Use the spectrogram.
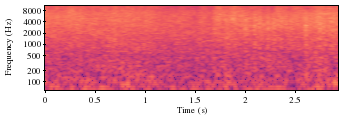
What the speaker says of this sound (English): It's a lot of fire.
